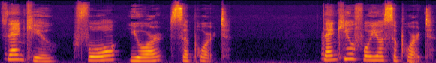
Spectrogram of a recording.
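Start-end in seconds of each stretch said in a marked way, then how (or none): 0.0-3.1 very slow, careful model sentence; slow reading. Shown as a demonstration. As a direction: read it slowly for students to repeat. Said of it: "跟着我慢读一遍". (慢速示范朗读)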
